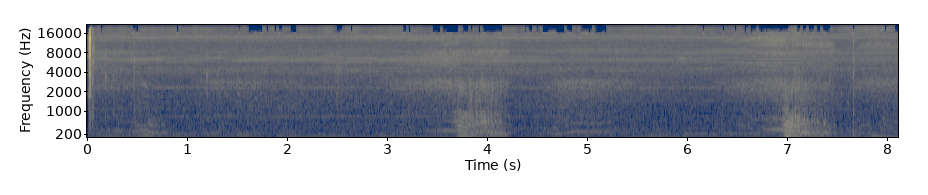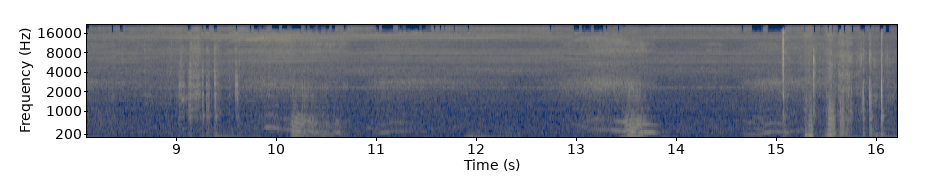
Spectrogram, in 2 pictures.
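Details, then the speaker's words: Sleeping cat snoring: soft, rhythmic, lightly rattling snores, about four breaths over sixteen seconds, in a quiet room; owner remarks she hears the cat snoring. "You sleeping hard, Ma? I hear you snoring."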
